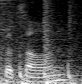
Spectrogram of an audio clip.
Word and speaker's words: croissant: It's actually croissant. And the T is silent.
